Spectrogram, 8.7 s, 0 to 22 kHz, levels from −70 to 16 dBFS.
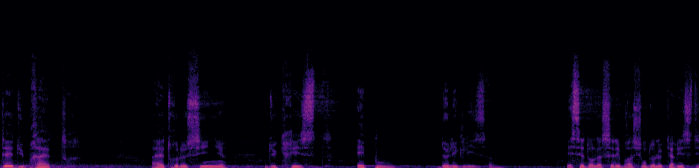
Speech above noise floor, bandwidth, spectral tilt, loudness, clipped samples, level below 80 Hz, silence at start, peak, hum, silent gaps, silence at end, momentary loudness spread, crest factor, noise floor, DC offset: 30 dB; 15.5 kHz; -5.5 dB/octave; -31 LUFS; under 0.1%; -50 dBFS; 0 s; -14 dBFS; none; none; 0 s; 20 LU; 18 dB; -60 dBFS; under 0.1%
